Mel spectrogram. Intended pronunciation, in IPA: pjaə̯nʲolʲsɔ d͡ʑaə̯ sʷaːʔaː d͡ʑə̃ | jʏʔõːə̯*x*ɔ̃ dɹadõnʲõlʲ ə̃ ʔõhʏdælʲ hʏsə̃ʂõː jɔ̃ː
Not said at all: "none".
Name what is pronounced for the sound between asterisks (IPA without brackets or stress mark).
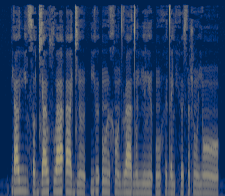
x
